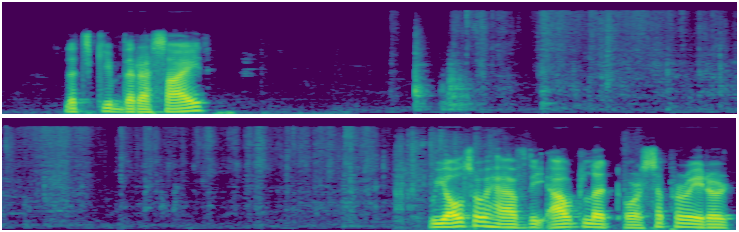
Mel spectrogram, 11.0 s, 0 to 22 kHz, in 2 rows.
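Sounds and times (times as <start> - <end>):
paper rustling and crinkling: 3.2 - 9.4.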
